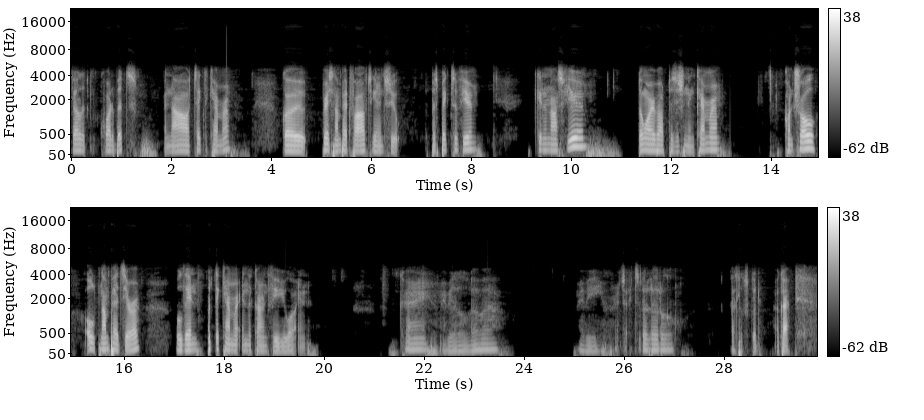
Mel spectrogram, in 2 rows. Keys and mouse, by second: 0.9 click, 2.2-4.3 middle drag, 5.5 KP_5, 6.3-14.2 middle drag, 15.4 ctrl+alt+KP_0, 16.9 right click, 17.7 g, 18.7 click, 20.3 middle click, 20.7 ctrl+alt+KP_0, 22.3 g, 24.0-27.6 drag, 24.7 r, 25.9 g, 29.0 click.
